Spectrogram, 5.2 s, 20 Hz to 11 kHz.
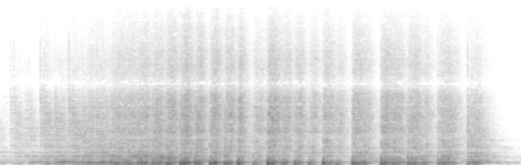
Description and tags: Snare roll, completely unprocessed. Recorded with one dynamic mike over the snare, using 5A sticks.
